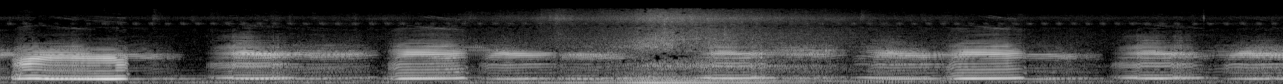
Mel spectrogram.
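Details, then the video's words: Frogs at night searching for mosquitoes keep up a chorus of rich, nasal mooing calls about a second long, several animals overlapping; a brief rushing noise passes midway, and a continuous high whine runs throughout. "frogs look for mosquitoes at night, the sound of frogs"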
